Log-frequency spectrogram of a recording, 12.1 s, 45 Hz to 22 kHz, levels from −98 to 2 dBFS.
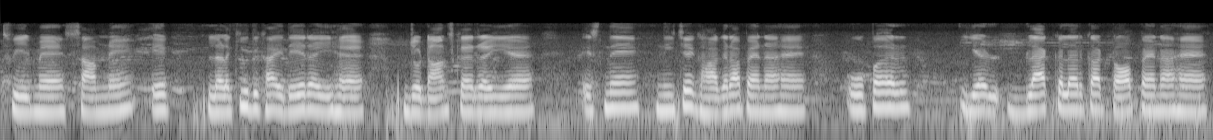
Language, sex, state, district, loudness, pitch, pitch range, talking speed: Hindi, male, Uttar Pradesh, Ghazipur, -17 LUFS, 165 Hz, 155-175 Hz, 140 wpm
